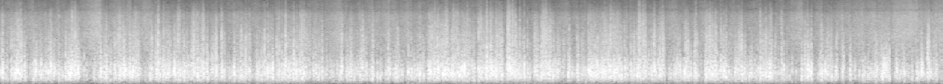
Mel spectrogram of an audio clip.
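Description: Wind buffets and rushes past steadily, outdoors on open water.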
